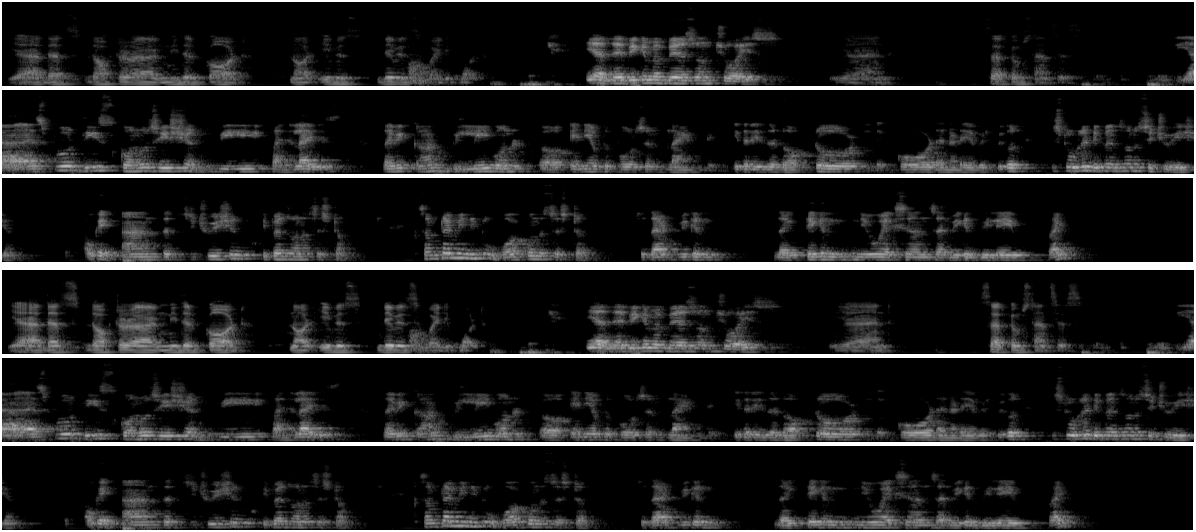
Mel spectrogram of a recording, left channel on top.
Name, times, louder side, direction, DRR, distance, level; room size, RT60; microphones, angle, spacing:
voice 1, 0.1-2.5 2.9-5.0 8.3-8.9 9.8-10.8 11.4-11.6, right 6 dB, 70° right, 0.3 m, -36 dB
voice 2, 5.8-7.8 11.7-15.4 15.7-24.0 24.7-27.3 28.0-29.7 30.2-31.1 31.6-34.6, left 1 dB, 65° left, 0.5 m, -33 dB
2.3 x 2.2 x 3.3 m
head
